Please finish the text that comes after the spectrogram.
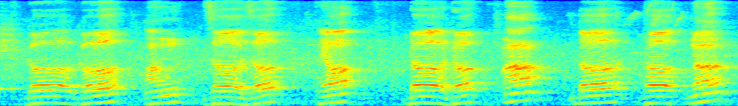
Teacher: બધા ઘોષ છે. કારણ કે એ બધા નાદ તંત્રીને કંપાવે તે બધા ઘોષ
